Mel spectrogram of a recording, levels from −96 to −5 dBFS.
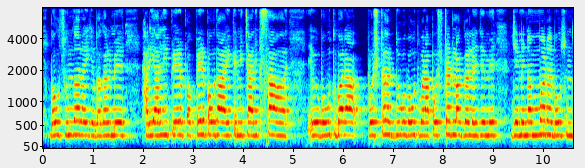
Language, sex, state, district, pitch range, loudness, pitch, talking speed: Maithili, female, Bihar, Samastipur, 275-285 Hz, -19 LUFS, 280 Hz, 170 wpm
